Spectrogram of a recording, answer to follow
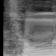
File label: "cōng", Chinese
